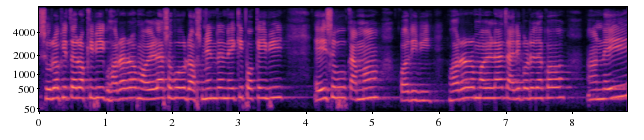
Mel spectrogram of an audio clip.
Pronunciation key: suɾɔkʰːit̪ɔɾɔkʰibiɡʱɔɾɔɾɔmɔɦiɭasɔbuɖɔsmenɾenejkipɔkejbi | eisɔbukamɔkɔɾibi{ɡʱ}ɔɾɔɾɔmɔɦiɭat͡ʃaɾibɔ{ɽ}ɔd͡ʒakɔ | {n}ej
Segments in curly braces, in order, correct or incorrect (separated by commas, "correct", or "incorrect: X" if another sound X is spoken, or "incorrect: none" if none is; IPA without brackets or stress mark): correct, correct, correct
